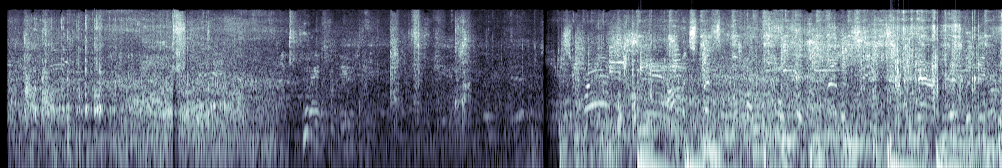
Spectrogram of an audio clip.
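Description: Skateboard wheels rolling on concrete, with a few clacks, for the first half. After a sudden cut about halfway through, a hip-hop beat with heavy bass kicks starts and runs on.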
